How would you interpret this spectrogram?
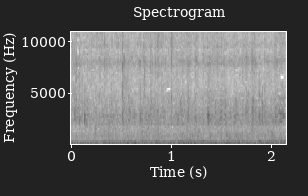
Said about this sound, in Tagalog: Ang experience natin ngayon ay tungkol lang sa maulan na hapon.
